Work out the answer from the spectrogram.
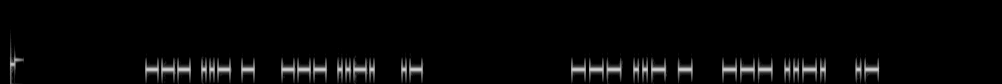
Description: Morse code, heard as a keyed tone, about 28 wpm, 700 Hz. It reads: OUT OF A OUT OF A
